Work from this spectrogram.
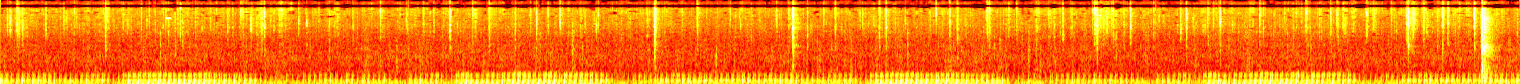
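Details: Continuous low purring from a cat dozing beside a crackling fireplace, alternating louder and softer phases with each inhale and exhale, punctuated by frequent small pops and snaps of burning wood.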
